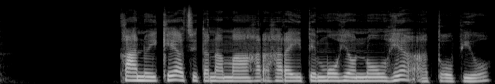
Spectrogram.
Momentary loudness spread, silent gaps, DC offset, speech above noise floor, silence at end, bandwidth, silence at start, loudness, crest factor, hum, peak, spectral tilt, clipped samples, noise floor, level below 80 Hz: 6 LU; none; under 0.1%; 56 dB; 0.05 s; 14.5 kHz; 1.2 s; -21 LUFS; 18 dB; none; -4 dBFS; -6.5 dB/octave; under 0.1%; -76 dBFS; -70 dBFS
